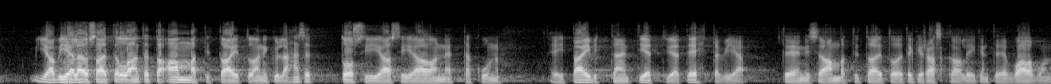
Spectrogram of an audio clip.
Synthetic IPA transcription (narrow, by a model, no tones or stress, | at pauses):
jɑʋielæjosɑjɑt̪elːɑːnt̪æt̪æ̰ʔɑmːɑt̪ːit̪ɑit̪oɑnikylːæhænset̪osiɑsiɑonet̪ːækun | eipæiʋit̪ːæint̪iet̪ːyjæt̪eht̪æʋiæ̰ | t̪eːnniseɑmːɑt̪ːit̪ɑit̪oːt̪ekirɑskɑːliːkent̪eːʋɑlʋon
